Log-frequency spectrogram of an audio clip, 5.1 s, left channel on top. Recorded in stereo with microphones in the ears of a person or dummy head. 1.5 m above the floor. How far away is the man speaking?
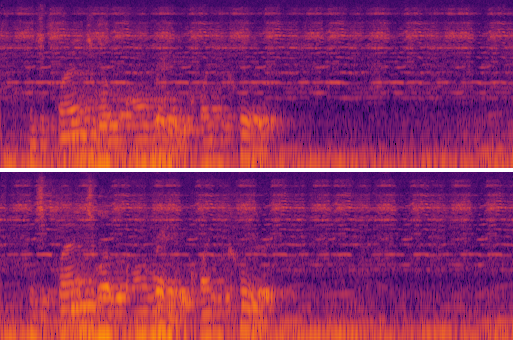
About 8.5 m.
